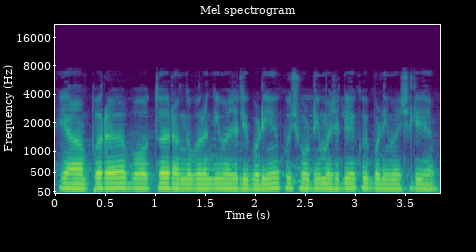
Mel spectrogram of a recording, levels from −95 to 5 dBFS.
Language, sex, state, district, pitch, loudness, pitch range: Hindi, male, Chandigarh, Chandigarh, 115 Hz, -14 LUFS, 115-120 Hz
